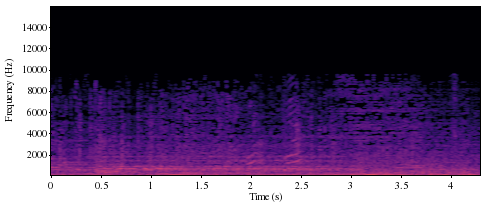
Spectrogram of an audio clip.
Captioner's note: cries out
